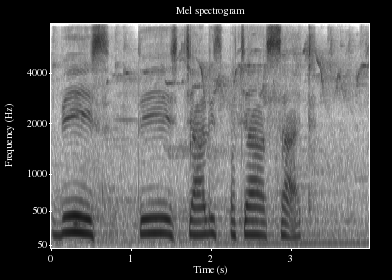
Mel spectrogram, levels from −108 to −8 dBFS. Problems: none marked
